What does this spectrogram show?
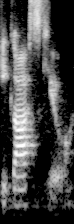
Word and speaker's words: Egoscue: So EGO, EGO, and then SCUE, and it's pronounced EGOSCU.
